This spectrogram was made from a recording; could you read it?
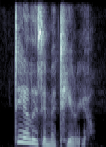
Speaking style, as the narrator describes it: Rush snapped

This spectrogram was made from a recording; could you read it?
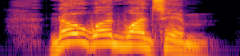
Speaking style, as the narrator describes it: he exclaimed, imitating the accent of an auctioneer

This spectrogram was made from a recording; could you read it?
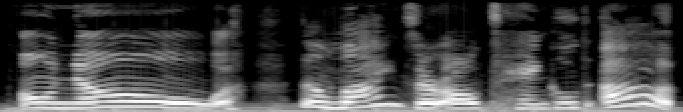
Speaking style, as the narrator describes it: Cammy groaned

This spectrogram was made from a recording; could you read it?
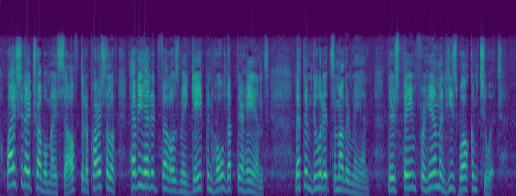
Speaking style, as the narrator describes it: said Steerforth, laughing still more heartily

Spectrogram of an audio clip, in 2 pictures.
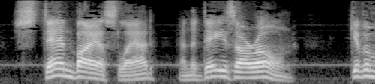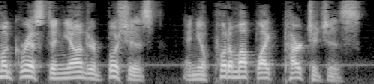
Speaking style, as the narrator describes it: he called out to him with stentorian lungs

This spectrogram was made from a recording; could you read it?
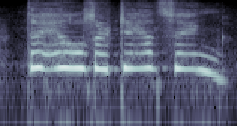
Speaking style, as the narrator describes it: cried Nod in terror

